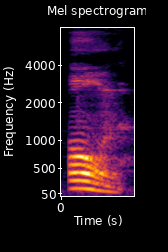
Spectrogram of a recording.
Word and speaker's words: own: Same combinations of letters can make different sounds in English. one own that's English. It's mostly memorization.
